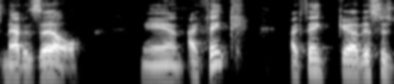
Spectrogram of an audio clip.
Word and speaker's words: Mazatzal: Well, it's a good thing we're not giving a talk about the Mazatzal Mountains, which is pronounced by people down there as Matazel.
